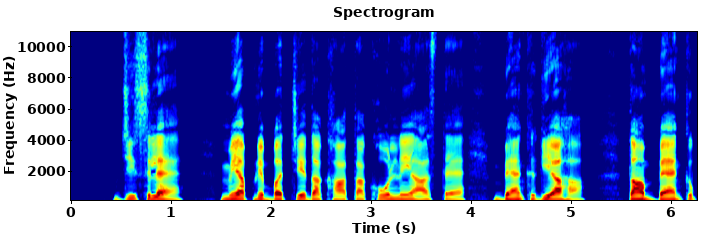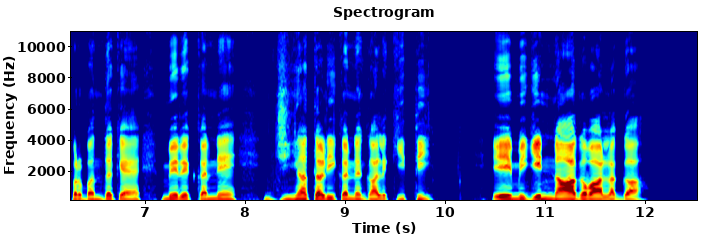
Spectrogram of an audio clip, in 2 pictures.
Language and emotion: Dogri, disgusted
